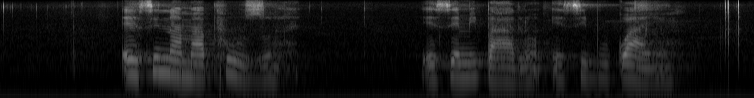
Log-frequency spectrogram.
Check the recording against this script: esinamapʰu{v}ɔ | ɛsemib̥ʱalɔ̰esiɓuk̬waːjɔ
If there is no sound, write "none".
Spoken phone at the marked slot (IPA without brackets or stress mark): z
